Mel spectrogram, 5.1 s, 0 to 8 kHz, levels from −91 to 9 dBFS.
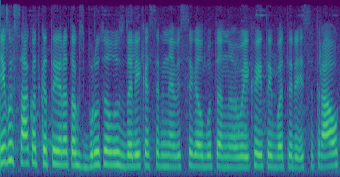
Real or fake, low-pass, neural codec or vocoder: real; 7.2 kHz; none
